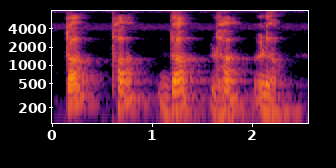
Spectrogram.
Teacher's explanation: ट वर्ग में मूर्धा का प्रयोग होता है।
